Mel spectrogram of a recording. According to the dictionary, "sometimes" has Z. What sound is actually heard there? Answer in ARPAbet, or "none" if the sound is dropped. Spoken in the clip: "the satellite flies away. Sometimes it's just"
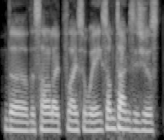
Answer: Z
